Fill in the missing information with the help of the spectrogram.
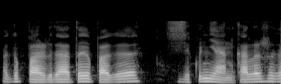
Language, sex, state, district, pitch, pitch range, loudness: Wancho, male, Arunachal Pradesh, Longding, 125 Hz, 115-135 Hz, -19 LUFS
